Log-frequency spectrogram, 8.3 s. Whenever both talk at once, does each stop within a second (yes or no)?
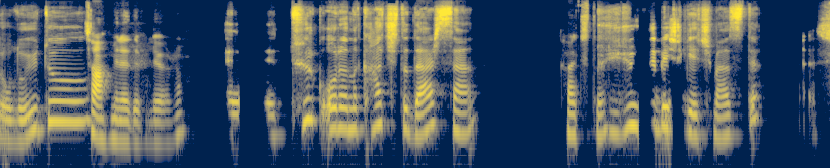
yes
